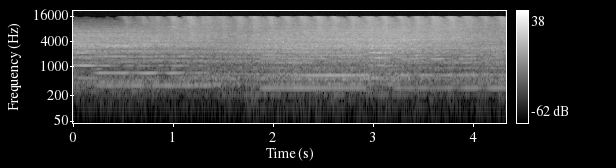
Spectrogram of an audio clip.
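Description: Tenor saxophone playing long held notes that step down in pitch, over a steady wash of cymbals that comes in just after the start, in a free sax-and-drums duo improvisation.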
